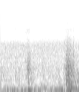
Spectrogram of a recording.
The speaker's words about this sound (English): dropped to his knees and quickly opened the iron door of the safe.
